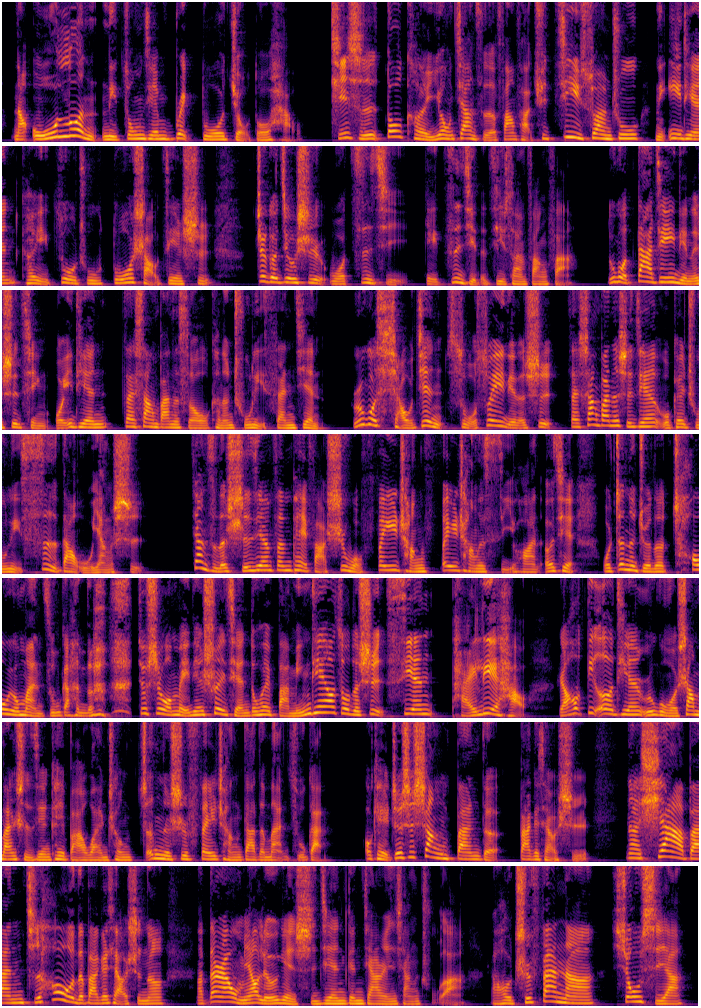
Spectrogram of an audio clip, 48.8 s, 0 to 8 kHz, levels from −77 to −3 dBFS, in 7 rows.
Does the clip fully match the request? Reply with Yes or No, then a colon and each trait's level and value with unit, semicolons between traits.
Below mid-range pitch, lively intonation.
No: high, 190 Hz; wide, 6.8 semitones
